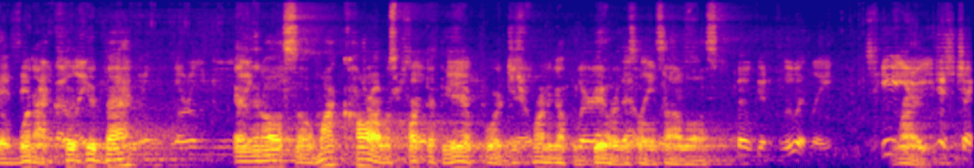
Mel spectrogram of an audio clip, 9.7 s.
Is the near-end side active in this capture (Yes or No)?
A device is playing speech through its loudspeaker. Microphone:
Yes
